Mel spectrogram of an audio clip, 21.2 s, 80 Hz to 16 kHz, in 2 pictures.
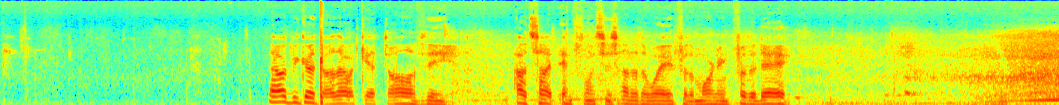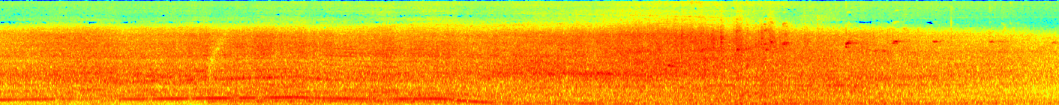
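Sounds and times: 
broadband road noise: 0:00.0 - 0:21.1
speech: 0:02.7 - 0:08.1
truck driving by: 0:04.4 - 0:21.1.

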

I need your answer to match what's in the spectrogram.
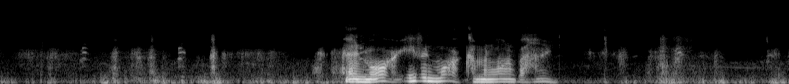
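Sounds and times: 
geese honking: 0:00.0 - 0:03.4, 0:05.8 - 0:07.8
speech: 0:03.5 - 0:05.6.

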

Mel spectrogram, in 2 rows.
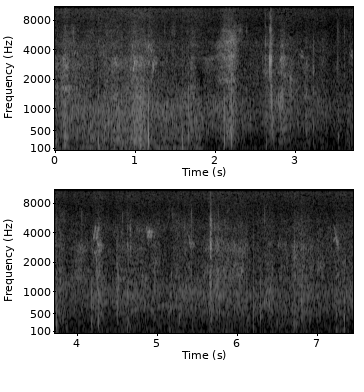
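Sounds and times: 
footsteps of a person walking slowly on tired legs: 0:00.0 - 0:07.4.

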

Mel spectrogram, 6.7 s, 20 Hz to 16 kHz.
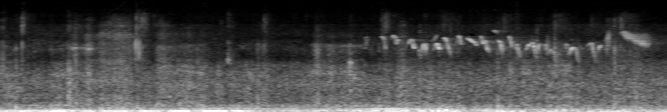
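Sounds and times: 
steady low outdoor rumble: 0:00.0 - 0:06.6
faint quick small bird chirps in the distance: 0:02.2 - 0:06.6.

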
